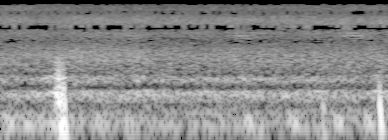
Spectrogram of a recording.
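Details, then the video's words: Honey bee colony being moved into a box: a steady, dense insect buzz fills the clip, with two short low thumps, one near the start and one at the very end. "PEMINDAHAN LEBAH MADU KEDALAM KOTAK"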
